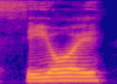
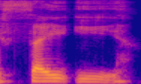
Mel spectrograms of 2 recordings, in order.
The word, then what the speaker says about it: Theoi: Um, Now I know a lot of people pronounce it Theoi, but it is actually Thei. Uh, but I mean, if you want to pronounce, I mean, if you pronounce it Theoi, that's fine. But I did learn that it in Greek it is Thei, because Theos is one god. Thei is multiple gods.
